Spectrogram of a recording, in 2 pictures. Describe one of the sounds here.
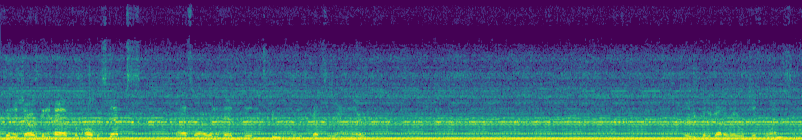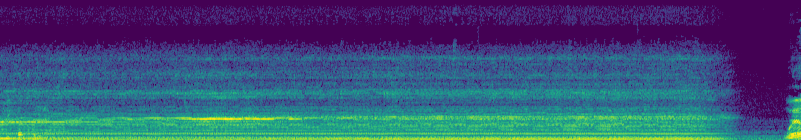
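A milling machine whines steadily as it cuts metal.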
